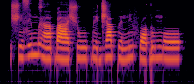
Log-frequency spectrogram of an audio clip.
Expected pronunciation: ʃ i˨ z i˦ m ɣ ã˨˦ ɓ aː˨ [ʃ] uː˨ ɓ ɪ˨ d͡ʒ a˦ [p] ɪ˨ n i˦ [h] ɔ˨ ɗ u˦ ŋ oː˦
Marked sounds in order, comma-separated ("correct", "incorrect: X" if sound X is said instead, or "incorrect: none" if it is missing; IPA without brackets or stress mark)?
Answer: correct, correct, incorrect: f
